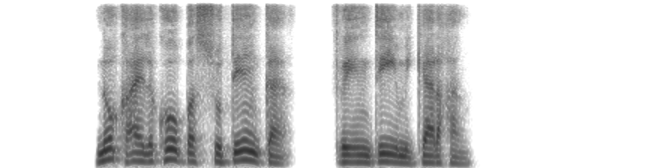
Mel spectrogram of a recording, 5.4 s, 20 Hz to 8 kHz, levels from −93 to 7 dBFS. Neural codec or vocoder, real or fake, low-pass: codec, 16 kHz in and 24 kHz out, 0.9 kbps, LongCat-Audio-Codec, fine tuned four codebook decoder; fake; 7.2 kHz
